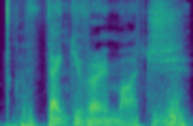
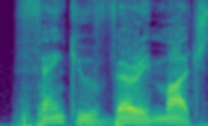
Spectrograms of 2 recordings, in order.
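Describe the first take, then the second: First: It sounds sarcastic and mocking. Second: It sounds sincerely appreciative.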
